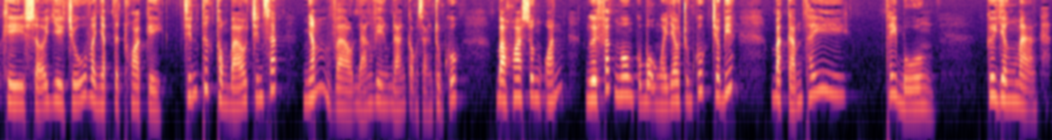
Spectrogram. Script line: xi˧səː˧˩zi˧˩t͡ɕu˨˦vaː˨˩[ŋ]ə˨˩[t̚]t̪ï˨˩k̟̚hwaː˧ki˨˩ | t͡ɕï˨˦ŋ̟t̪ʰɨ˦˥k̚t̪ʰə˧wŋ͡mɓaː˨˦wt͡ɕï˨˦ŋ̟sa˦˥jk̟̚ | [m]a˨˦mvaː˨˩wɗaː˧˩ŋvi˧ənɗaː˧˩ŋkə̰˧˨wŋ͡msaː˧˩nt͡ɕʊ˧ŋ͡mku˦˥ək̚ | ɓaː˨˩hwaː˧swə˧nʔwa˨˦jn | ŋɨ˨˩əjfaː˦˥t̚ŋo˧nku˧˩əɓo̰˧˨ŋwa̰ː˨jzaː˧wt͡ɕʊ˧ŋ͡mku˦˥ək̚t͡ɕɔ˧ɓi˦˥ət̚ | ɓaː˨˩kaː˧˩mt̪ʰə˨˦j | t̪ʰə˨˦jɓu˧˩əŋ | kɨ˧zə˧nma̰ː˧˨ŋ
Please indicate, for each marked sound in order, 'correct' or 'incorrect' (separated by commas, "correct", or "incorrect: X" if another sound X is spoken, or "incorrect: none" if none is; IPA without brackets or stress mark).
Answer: incorrect: ɲ, incorrect: p̚, incorrect: ɲ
